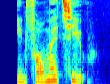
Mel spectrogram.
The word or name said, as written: INFORMATIVE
